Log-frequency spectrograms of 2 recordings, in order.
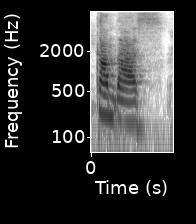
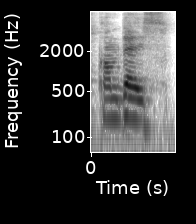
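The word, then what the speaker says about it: Candace: pas ça se dit Candas non en français ça se dit candis ça n'existe pas en Candas en français c'est en américain en anglais en fait ça se ça ça se prononce candis candis Owens mais moi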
